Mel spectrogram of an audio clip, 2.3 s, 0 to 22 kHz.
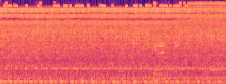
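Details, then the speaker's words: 1966 Ford Fairlane at lower rpm idle after spark plug work; faint uneven lope with pulsing thump, light miss still shaking the engine, less than before; misfire at idle. "That's lower RPM, it's not missing as much."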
